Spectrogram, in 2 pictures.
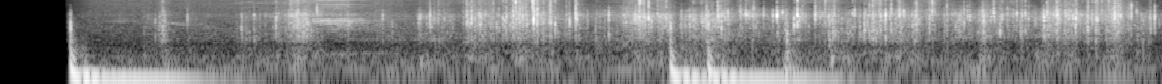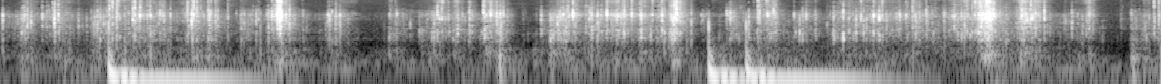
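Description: Plastic courier mailer bag crinkling and tearing as it is handled and opened by hand, with sharp crackles throughout and a few dull thumps about three seconds apart.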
